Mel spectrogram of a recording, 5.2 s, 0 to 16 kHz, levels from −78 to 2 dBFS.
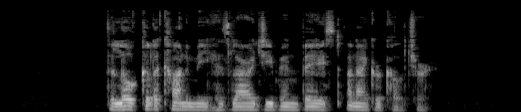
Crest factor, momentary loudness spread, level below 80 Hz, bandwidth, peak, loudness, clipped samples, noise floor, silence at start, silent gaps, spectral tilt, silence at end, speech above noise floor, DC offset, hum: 18 dB; 13 LU; -54 dBFS; 11.5 kHz; -10 dBFS; -27 LUFS; under 0.1%; -75 dBFS; 1.05 s; none; -4.5 dB/octave; 0.95 s; 48 dB; under 0.1%; none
